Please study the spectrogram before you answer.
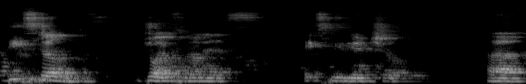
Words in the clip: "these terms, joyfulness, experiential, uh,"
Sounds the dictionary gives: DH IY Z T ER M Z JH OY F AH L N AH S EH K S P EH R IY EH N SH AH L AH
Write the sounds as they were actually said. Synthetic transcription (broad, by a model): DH IY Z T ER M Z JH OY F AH N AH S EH K S P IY R IY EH N SH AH L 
